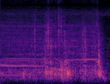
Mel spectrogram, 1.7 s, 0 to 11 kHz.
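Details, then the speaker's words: 2004 Volkswagen New Beetle MK4 passenger window before regulator replacement, lowered after owner reported crunching; motor hum with irregular crunching and snapping "like corn flakes" as glass lowers. Failing, worn regulator cable. "love that that's worse sounds like corn flakes in there"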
